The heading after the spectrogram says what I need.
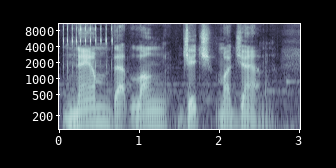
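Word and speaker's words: Nắm thắt lưng địch mà đánh: In Vietnamese, it's pronounced Nam That Lung Jich Ma Jan, and it translates as grab the enemy by the belt and fight.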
